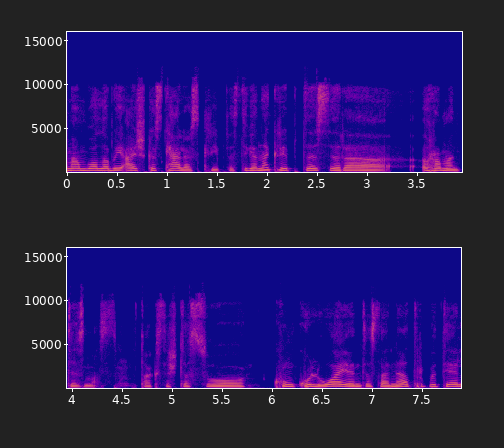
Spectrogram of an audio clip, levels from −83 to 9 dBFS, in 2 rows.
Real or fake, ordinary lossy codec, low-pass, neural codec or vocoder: real; Opus, 24 kbps; 9.9 kHz; none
